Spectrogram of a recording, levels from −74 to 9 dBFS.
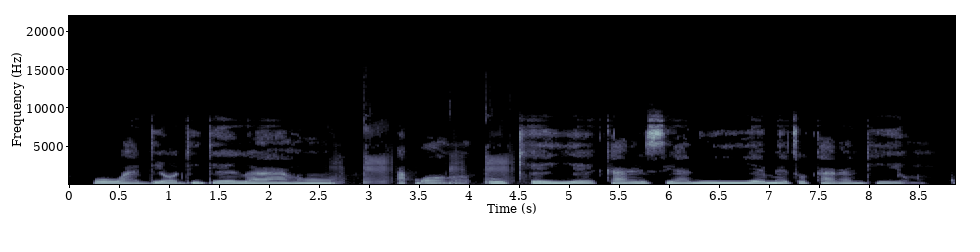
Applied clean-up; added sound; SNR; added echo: neural mask model Resemble Enhance denoiser.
